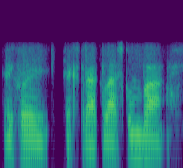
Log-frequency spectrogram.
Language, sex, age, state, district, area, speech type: Manipuri, male, 30-45, Manipur, Churachandpur, rural, conversation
